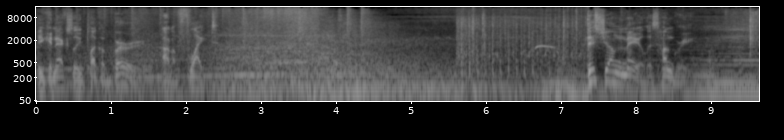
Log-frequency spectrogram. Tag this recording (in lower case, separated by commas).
music, speech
